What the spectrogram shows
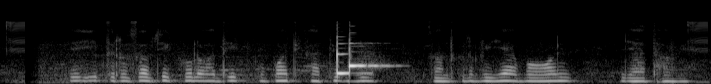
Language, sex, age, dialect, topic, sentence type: Bhojpuri, male, 25-30, Northern, agriculture, statement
